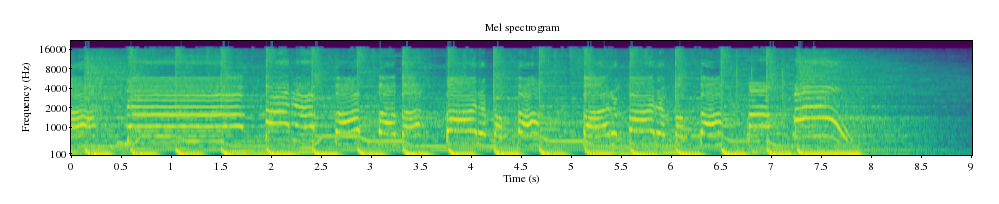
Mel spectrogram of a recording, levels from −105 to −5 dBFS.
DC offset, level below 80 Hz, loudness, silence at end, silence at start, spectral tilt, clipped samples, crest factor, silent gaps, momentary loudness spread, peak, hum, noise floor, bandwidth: under 0.1%; -16 dBFS; -9 LUFS; 0.4 s; 0 s; -4 dB/octave; under 0.1%; 10 dB; none; 4 LU; 0 dBFS; none; -36 dBFS; 17.5 kHz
